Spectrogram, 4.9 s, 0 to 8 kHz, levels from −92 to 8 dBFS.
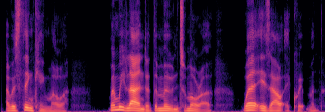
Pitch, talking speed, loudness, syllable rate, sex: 130 Hz, 160 wpm, -20 LUFS, 5.8 syllables/s, male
